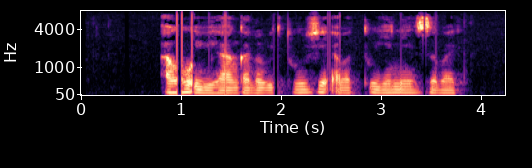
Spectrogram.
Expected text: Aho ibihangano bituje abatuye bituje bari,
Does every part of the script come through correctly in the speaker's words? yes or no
no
